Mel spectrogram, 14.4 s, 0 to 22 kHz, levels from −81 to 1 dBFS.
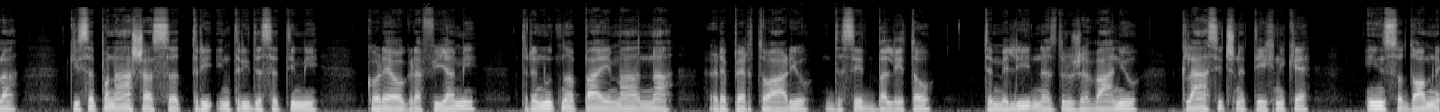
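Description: Nothing in the signal points to a technical fault at any moment.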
